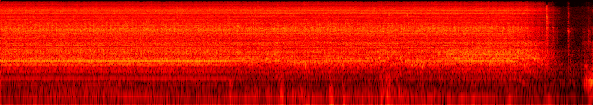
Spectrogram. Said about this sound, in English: So I'll finish drilling out all the holes.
